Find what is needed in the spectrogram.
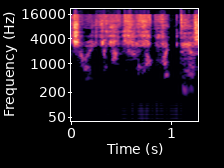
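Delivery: very quiet, soft, breathy whisper. Showing how someone with one vocal cord talked: Mickey Medlitz whisper impression. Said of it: "He's whispering".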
